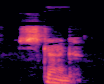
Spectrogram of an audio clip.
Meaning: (noun) 1. Heroin 2. A woman of loose morals 3. A cigarette; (verb) To destroy the data on a disk, either by corrupting the file system or by causing media damage
- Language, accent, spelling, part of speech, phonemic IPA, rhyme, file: English, Southern England, scag, noun / verb, /skæɡ/, -æɡ, LL-Q1860 (eng)-scag.wav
